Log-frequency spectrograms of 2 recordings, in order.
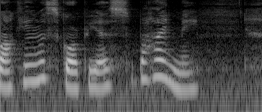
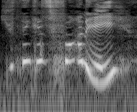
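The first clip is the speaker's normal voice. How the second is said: very high, loud indignant question; angry yell; 13 semitones higher, 6 dB louder than usual. A narrator's reading. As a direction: shriek it in outrage, cracking up after. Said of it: "He yelled".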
